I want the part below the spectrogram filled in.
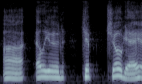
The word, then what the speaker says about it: Eliud Kipchoge: But basically, it was this Kenyan runner, Eliud Kipchoge, is how you say his name.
